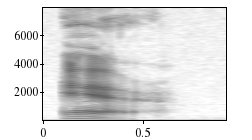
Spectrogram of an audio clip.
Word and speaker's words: heir: increase magnification all right the first word is air remember age is not pronounced it is called silent like our you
